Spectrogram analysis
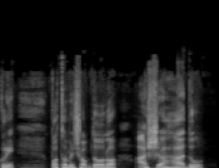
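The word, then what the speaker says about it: أشهد: শাহাদাতের ক্ষেত্রে আমরা পড়ব আশহাদু আল্লা ইলাহা ইল্লাল্লাহু আমার সাথে সাথে আশহাদু আল্লা ইলাহা ইল্লাল্লাহু আর যদি আশহাদু আশাদু আশাদু বলে তাহলে সিনে জবর হয়ে যাচ্ছে। তাহলে উচ্চারণ স্পষ্ট করে আশহাদু আল্লা ইলাহা ইল্লাল্লাহু আযান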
